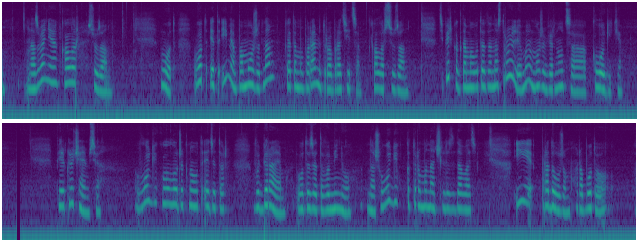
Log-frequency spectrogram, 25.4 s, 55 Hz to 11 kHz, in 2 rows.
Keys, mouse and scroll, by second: 2.0 n, 13.0 F9, 14.7 click, 16.7-17.4 scroll down 1, 17.4 click, 17.4 scroll down 3, 20.7-21.2 scroll up 3, 21.1 middle click, 22.1 middle click, 23.5 scroll up 1, 23.7 middle click.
